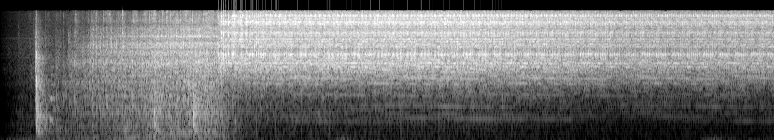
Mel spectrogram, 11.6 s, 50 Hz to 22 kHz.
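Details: DT Swiss 370 3-pawl hub, E 1800 Spline wheel on 2020 Canyon Endurace CF SL 8.0, spinning freely: fast, fine, even ratcheting buzz easing as wheel coasts down; normal freehub clicking.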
